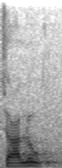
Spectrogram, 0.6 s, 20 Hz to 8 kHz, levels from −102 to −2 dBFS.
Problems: none marked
